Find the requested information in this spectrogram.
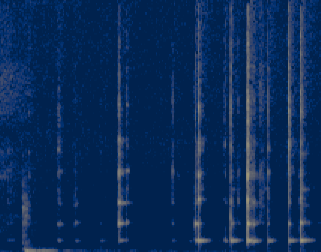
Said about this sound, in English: I hope all of you ASMR bros are getting everything you need to out of this. Can I get a little glass clink for you?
